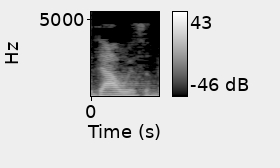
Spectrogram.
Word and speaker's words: Taoism: Well, let me introduce you a little bit to Taoism before my time is completely gone here. Sometimes it's spelled with a D. It's certainly pronounced with a D, Taoism.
